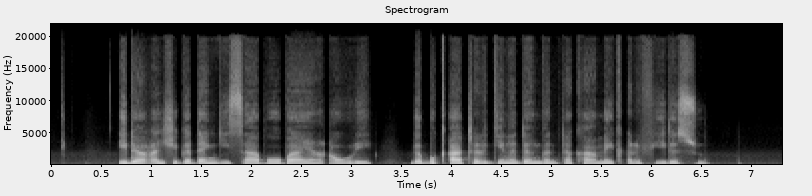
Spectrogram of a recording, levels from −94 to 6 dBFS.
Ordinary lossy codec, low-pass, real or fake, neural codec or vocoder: none; none; fake; autoencoder, 48 kHz, 32 numbers a frame, DAC-VAE, trained on Japanese speech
